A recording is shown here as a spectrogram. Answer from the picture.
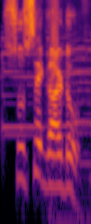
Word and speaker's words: Sossegado: Sossegado. Written as Sossegado, but pronounced as Sossegad. Sossegado.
